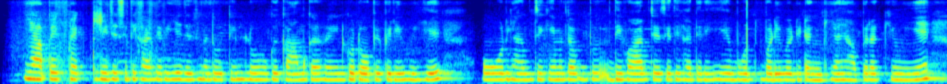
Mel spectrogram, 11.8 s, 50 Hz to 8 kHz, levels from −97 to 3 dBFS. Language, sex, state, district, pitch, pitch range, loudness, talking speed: Kumaoni, female, Uttarakhand, Uttarkashi, 220 Hz, 215-225 Hz, -30 LUFS, 210 wpm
